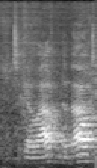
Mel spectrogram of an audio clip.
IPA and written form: tə ˈgəʊ ˈaʊt n̩ əˈbaʊt (to go out and about)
